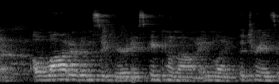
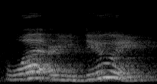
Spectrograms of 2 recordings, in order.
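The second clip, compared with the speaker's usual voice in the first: exasperated disbelief; 4 semitones higher than usual. Retold or imitated. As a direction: retell the frustration, pitched up, slowing at the end. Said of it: "of course I was frustrated and annoyed".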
